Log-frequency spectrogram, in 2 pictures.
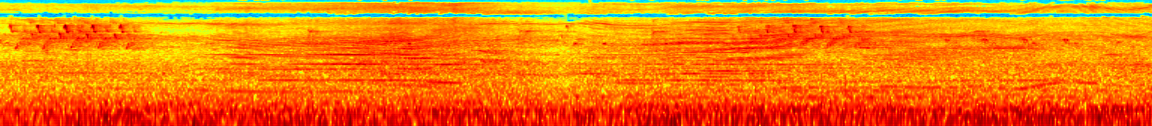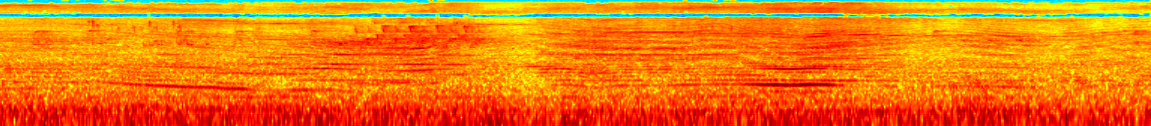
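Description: Ultra-micro electric motor and propeller of a small foam board RC plane whining faintly, its pitch sliding up and then down each time it flies past, several passes in all. A steady low rumble of wind on the microphone lies underneath.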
